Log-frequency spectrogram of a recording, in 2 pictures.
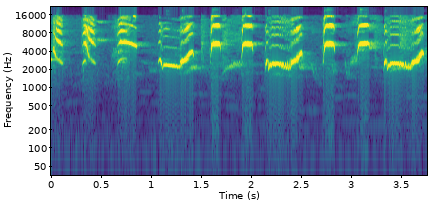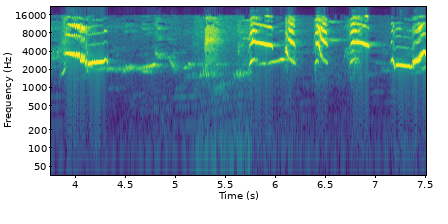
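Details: White-rumped shama singing, used to provoke a shama back into fighting mood: bright whistled phrases with upward and downward sweeps repeated rapidly, briefly broken by a short rustling noise.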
